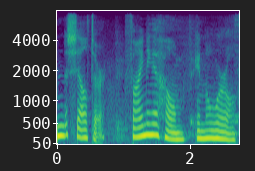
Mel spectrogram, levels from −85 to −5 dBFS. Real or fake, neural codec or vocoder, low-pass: fake; codec, 16 kHz, 1 kbps, X-Codec, WavLM features, trained on Multilingual LibriSpeech; 7.2 kHz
